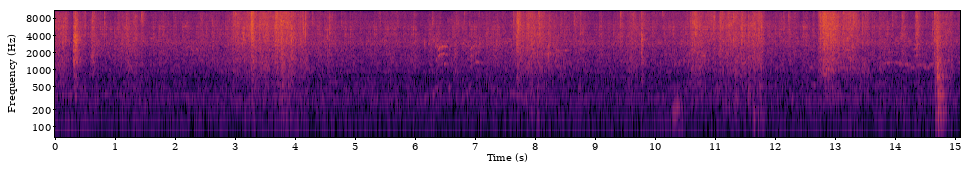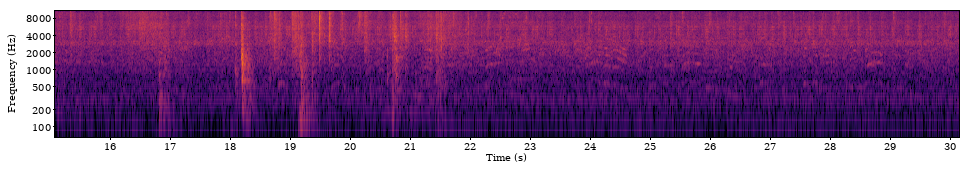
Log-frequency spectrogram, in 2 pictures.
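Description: Plastic wrapping and a cardboard box rustling as aluminum cylinder heads are unpacked and handled, with several sharp knocks and clunks from the metal parts in the middle stretch. A low steady hum runs underneath.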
